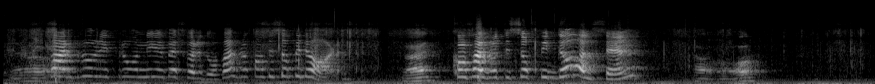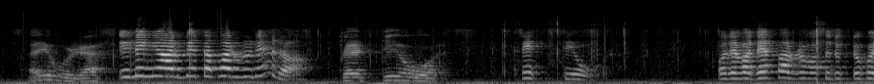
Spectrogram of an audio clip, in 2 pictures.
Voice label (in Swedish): dialekter; Folkminnen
